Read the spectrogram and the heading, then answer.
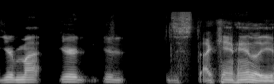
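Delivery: completely serious tone. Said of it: "he was so, like, dead serious about it".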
